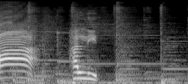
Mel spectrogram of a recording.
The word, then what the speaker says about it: ผลิต: หีบ อยู่ ด้วย เช่น ผลิต อ่าน ว่า ผลิต ปรั่ง อ่าน ว่า ฝรั่ง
